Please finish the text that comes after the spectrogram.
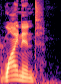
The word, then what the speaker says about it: Wynand: This is Winand. I said it right earlier. Wynand.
